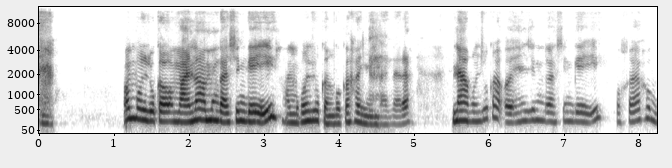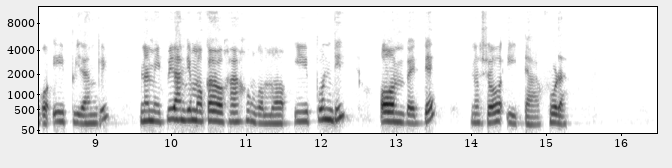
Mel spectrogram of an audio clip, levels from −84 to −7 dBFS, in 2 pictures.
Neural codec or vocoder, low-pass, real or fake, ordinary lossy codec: codec, 24 kHz, 3 kbps, HILCodec; 10.8 kHz; fake; Opus, 32 kbps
